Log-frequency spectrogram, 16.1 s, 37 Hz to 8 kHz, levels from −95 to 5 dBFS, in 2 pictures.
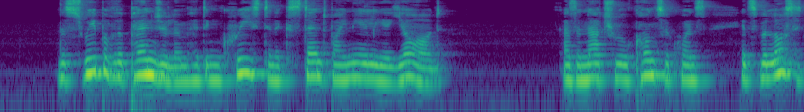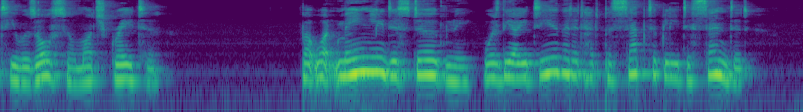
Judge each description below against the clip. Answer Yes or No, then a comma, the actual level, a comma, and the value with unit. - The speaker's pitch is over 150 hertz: Yes, high, 190 Hz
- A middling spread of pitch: Yes, average, 3.8 semitones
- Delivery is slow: Yes, slow, 130 wpm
